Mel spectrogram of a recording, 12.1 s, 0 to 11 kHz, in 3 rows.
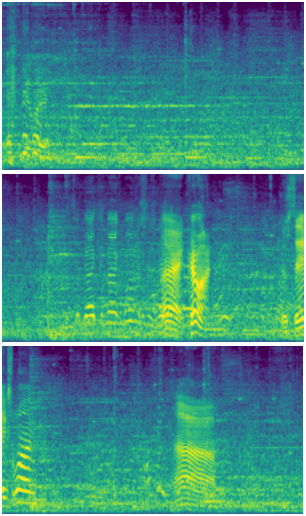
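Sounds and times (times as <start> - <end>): electronic slot machine music: 0.0 - 8.3.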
